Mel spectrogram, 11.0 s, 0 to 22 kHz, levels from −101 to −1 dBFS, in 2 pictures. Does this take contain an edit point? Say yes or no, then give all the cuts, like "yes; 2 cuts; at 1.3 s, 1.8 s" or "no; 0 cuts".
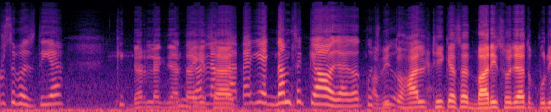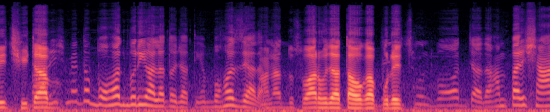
no; 0 cuts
